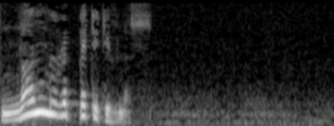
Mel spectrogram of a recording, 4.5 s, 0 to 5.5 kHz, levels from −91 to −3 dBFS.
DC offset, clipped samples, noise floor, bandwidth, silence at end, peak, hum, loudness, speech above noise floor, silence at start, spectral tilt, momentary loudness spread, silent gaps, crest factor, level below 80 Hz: under 0.1%; under 0.1%; -56 dBFS; 4.7 kHz; 2.8 s; -6 dBFS; none; -17 LUFS; 37 dB; 0 s; -11.5 dB/octave; 19 LU; none; 16 dB; -60 dBFS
